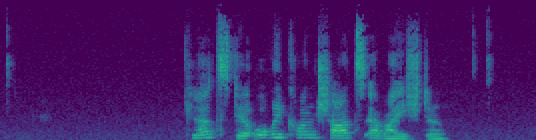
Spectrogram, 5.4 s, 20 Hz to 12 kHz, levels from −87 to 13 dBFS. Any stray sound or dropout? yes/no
no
